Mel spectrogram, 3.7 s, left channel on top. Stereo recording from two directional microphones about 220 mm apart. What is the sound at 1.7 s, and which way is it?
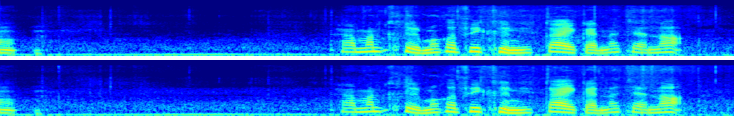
Speech, 15° left (ahead or behind).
